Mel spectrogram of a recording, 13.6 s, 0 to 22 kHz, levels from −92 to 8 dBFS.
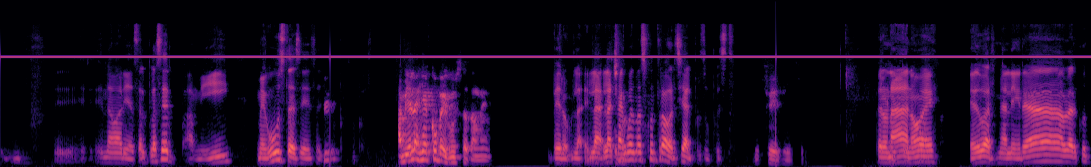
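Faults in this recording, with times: whine 5.4 kHz -37 dBFS
4.11–4.12 s: dropout 15 ms
9.69 s: dropout 4.8 ms

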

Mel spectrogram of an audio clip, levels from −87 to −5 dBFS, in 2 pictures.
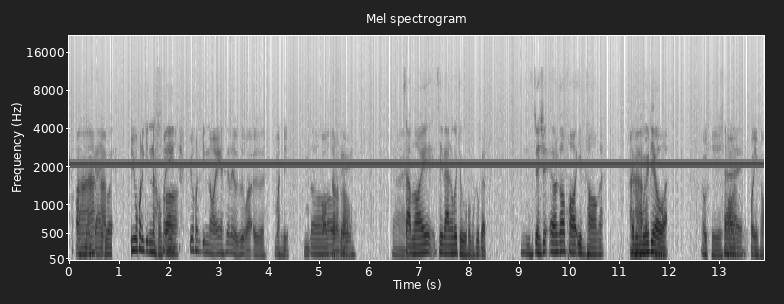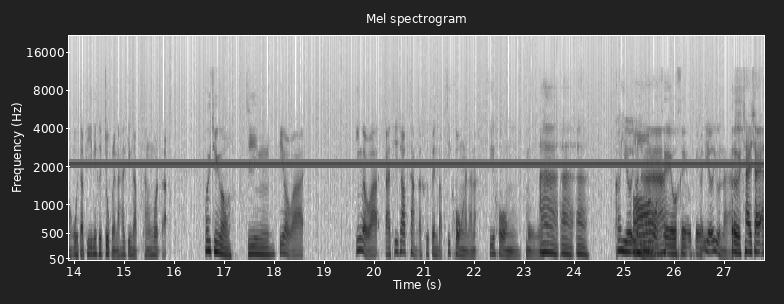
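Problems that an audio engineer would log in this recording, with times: crackle 380 per s -27 dBFS
whine 2.1 kHz -27 dBFS

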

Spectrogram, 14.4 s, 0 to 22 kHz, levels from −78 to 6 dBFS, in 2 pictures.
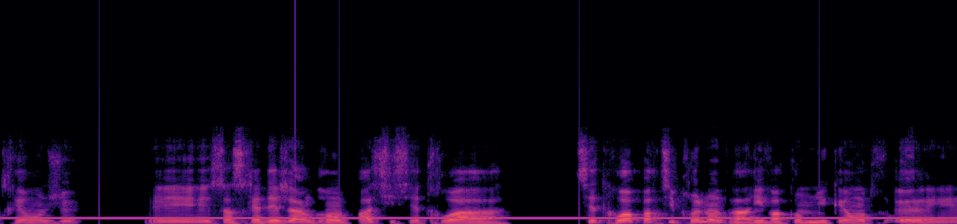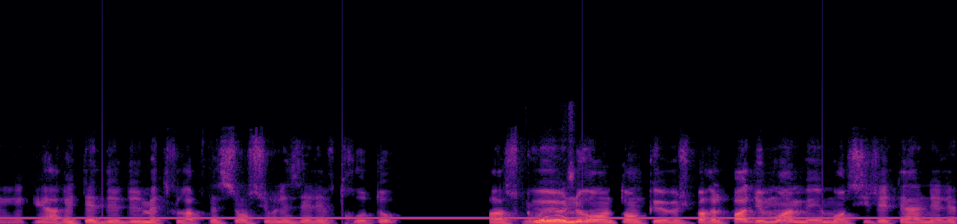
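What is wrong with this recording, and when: tick 33 1/3 rpm -19 dBFS
whine 630 Hz -33 dBFS
2.21 s: pop -10 dBFS

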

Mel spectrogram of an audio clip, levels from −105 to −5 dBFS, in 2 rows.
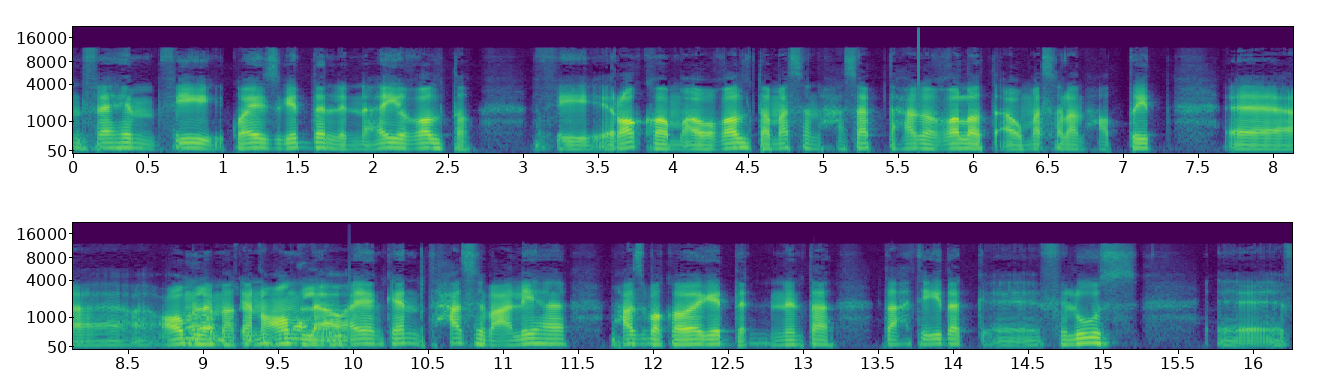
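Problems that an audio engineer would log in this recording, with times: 5.64 s: pop -5 dBFS
9.97–9.98 s: dropout 9.3 ms

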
